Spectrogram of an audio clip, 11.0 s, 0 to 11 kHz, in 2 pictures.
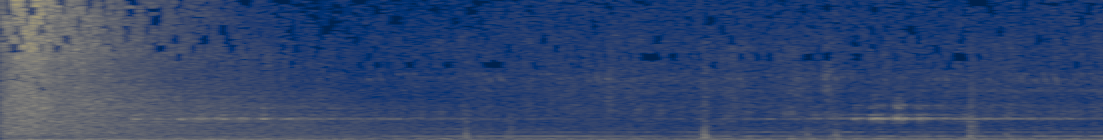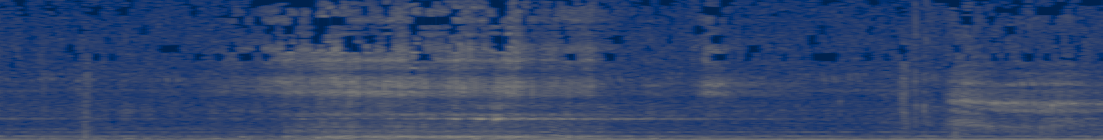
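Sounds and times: low background music drone: 0.0s - 11.0s.

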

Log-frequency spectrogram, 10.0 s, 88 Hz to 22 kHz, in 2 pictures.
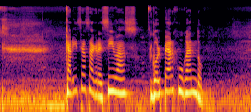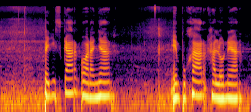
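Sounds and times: woman speaking: 1.3s - 4.2s, 5.9s - 7.4s, 8.4s - 10.0s.

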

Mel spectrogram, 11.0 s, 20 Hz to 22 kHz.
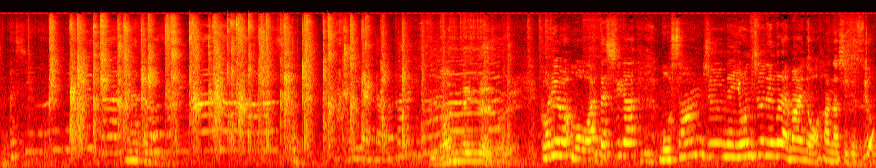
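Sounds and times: small audience applauding: 0.6s - 5.8s.

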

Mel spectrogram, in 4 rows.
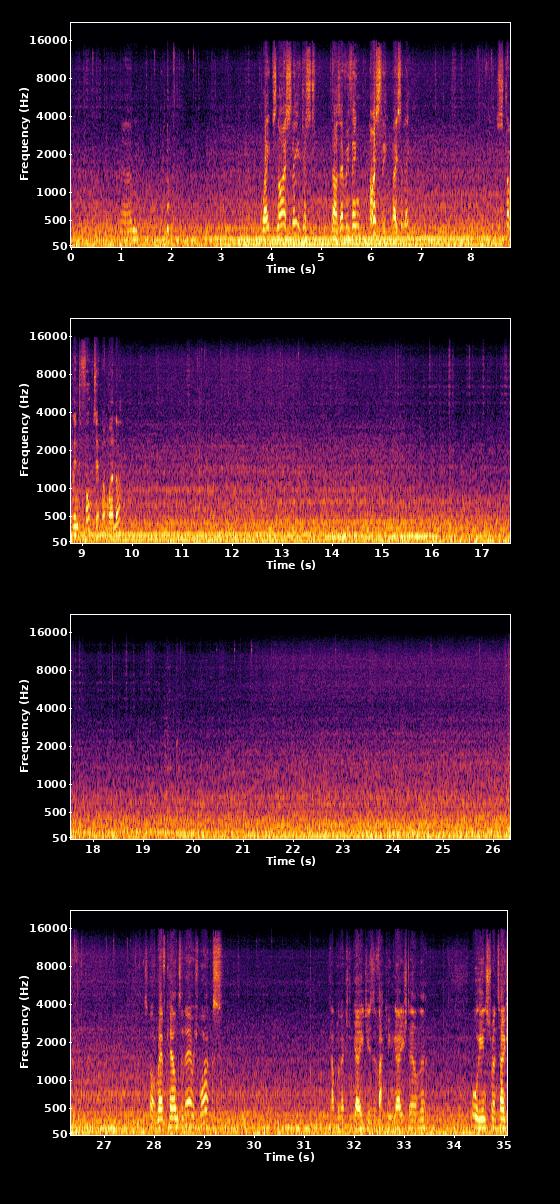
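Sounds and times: engine running while driving: 0.0s - 35.0s
road and drivetrain noise: 0.0s - 35.0s.

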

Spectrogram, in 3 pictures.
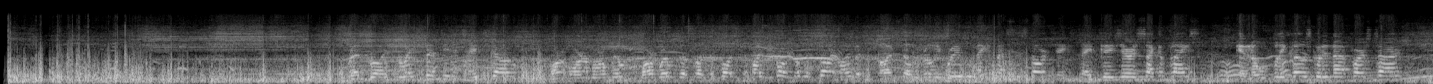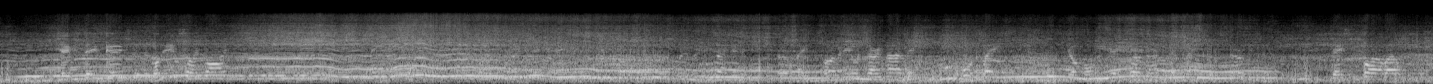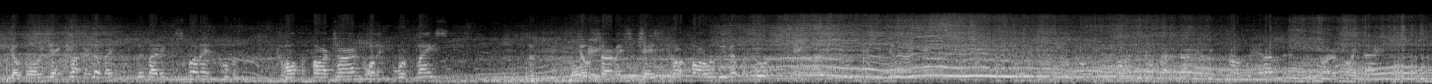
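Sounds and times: wind on microphone: 0.1s - 30.0s
racing engines revving: 0.1s - 42.9s
loudspeaker commentary voice: 3.4s - 14.2s, 14.8s - 16.8s, 19.2s - 27.0s, 27.6s - 33.2s, 34.0s - 42.7s.

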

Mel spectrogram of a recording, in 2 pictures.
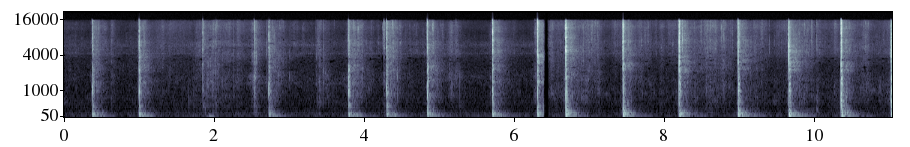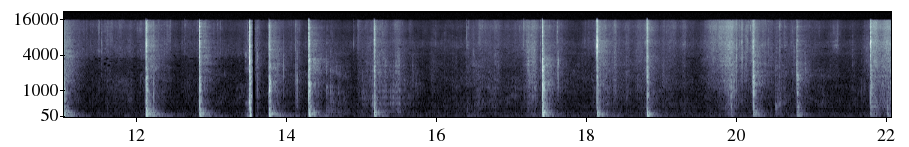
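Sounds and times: machete chopping woody stem: 3.8s - 11.3s, 12.1s - 15.3s, 17.4s - 19.0s, 20.1s - 21.0s.

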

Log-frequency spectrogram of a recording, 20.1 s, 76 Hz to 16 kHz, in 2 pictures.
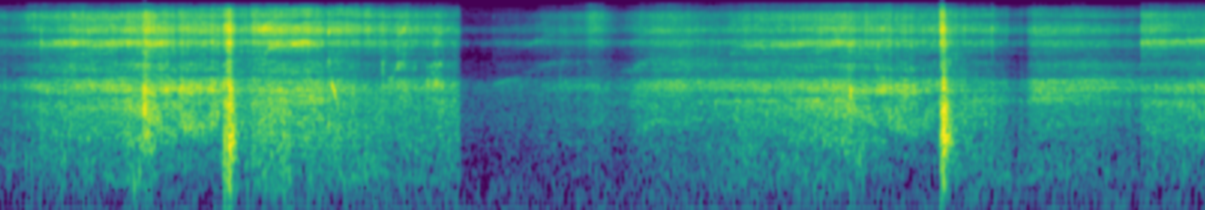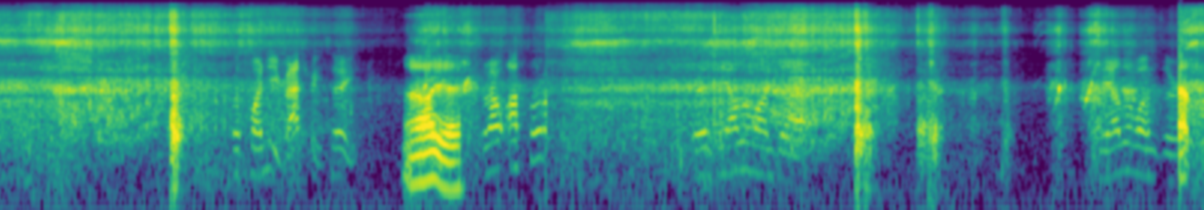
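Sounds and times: tyres rushing on dirt: 0.0s - 3.9s, 4.6s - 13.1s, 13.8s - 20.0s
electric motor whine: 0.0s - 12.2s, 14.6s - 17.9s
toy car landing thuds: 7.8s - 8.1s, 11.3s - 11.8s, 17.0s - 18.5s.

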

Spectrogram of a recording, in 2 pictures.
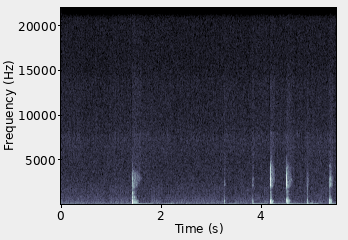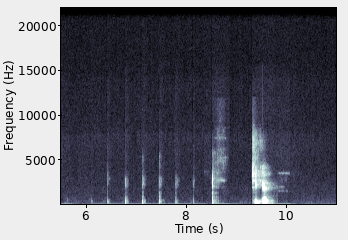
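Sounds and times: stylus tapping glass screen: 3.2s - 9.0s.

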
